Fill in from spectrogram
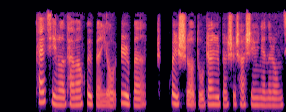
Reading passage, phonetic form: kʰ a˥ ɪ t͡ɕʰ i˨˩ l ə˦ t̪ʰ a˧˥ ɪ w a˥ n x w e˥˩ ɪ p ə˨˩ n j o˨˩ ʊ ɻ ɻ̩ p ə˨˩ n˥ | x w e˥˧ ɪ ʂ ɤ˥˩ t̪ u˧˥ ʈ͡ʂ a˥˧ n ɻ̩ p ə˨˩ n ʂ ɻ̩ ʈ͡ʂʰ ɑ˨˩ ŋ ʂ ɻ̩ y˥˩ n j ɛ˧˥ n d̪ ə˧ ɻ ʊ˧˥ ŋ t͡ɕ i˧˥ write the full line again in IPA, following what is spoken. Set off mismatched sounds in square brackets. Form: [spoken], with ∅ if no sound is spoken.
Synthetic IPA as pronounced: kʰ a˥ ɪ t͡ɕʰ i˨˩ l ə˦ t̪ʰ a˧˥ ɪ w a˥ n x w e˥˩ ɪ p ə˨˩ n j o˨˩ ʊ ɻ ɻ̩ p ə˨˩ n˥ | x w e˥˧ ɪ ʂ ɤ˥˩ t̪ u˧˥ ʈ͡ʂ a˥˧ n ɻ̩ p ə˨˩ n ʂ ɻ̩ ʈ͡ʂʰ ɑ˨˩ ŋ ʂ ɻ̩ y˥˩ n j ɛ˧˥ n d̪ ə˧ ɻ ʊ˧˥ ŋ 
